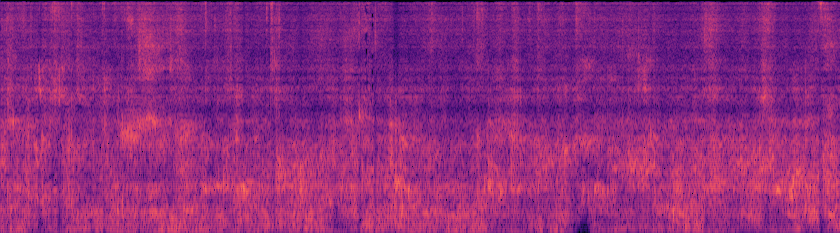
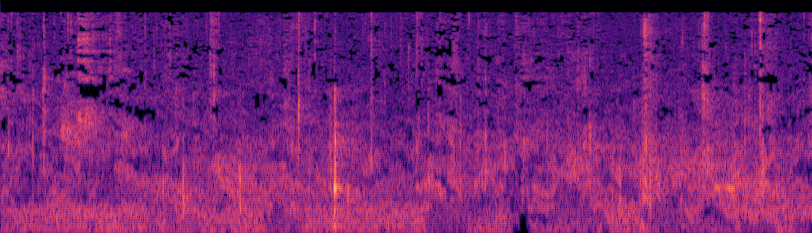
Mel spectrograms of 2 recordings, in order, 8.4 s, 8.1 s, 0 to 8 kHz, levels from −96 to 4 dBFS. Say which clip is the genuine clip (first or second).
second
